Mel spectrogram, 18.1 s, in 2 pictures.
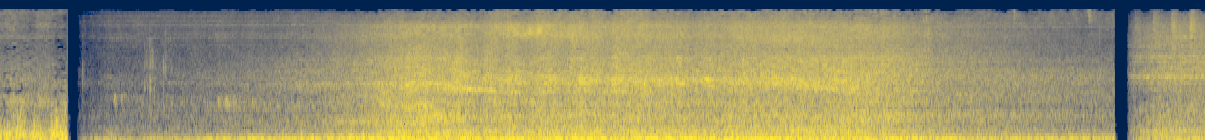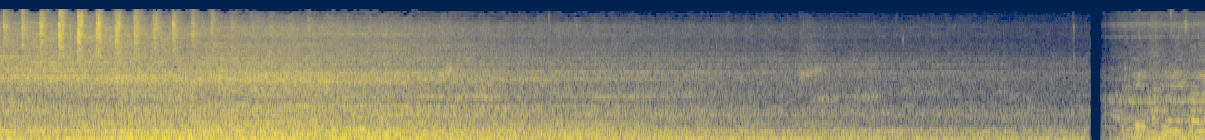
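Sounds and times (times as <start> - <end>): passenger train running past: 1.2 - 18.0
wheels clicking on rails: 8.6 - 11.3.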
